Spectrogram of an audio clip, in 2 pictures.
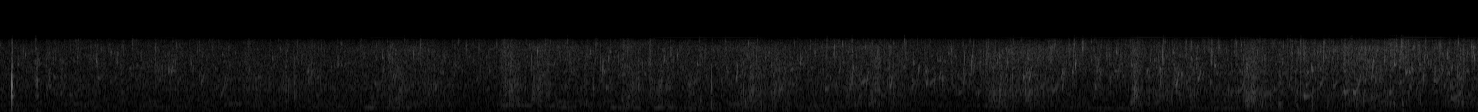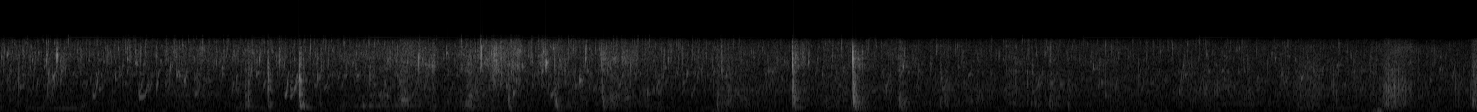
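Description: Water splashing and trickling as long wooden poles are pulled from it, with a few sharp knocks of wood against wood around the middle.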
